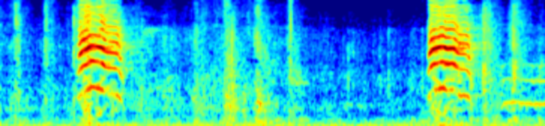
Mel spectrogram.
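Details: Eagle giving two loud, harsh screams, each dropping sharply in pitch and spaced about two seconds apart, over a faint low rumble.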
